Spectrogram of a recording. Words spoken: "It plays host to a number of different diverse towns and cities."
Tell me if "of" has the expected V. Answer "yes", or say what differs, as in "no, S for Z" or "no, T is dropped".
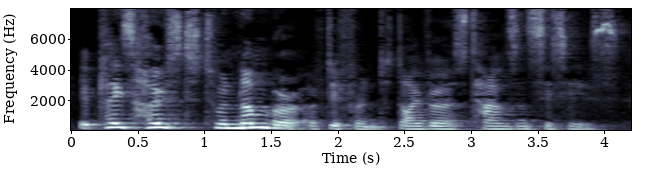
yes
